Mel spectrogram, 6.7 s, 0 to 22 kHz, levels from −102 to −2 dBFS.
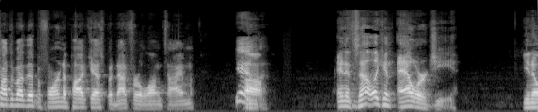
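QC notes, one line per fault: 3.58–3.63 s, AAC frame loss with concealment: a brief smeared patch where the decoder rebuilt missing audio from the last good spectrum, which fits about two lost frames.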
